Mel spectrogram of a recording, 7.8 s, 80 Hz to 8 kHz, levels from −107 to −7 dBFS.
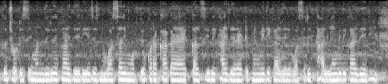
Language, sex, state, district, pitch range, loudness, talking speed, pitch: Hindi, female, Chhattisgarh, Korba, 175-185 Hz, -13 LUFS, 260 wpm, 180 Hz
